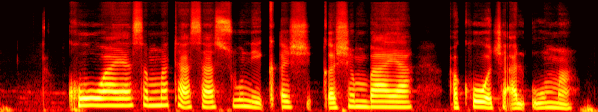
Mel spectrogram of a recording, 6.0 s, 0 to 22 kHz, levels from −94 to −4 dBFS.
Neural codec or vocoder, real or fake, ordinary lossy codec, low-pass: autoencoder, 48 kHz, 128 numbers a frame, DAC-VAE, trained on Japanese speech; fake; none; none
